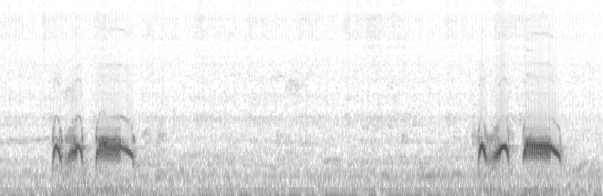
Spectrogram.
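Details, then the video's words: A female spotted dove calls twice to stimulate males, each phrase a quick double note then a sustained falling hoot, about four seconds apart. "Cu gáy mái kích trống"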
